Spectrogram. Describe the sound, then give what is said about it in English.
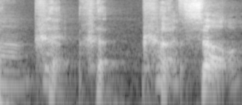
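A person coughs several times in quick succession, fairly loud, short harsh bursts that sound deliberate rather than fitful, demonstrating a cough while teaching the Chinese word for cough, with no other talk in between. “咳嗽就是 cough.”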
